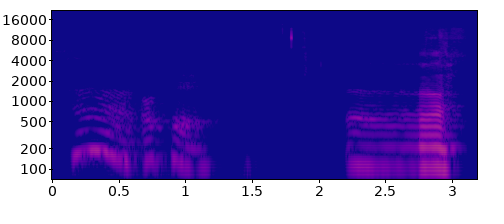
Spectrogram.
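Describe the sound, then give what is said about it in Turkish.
A pen clicks once, a short sharp snap with a small rattle after it, heard in a pause between stretches of voiced, wordless vocal sound. “Kalem burada evet, oynuyorum sürekli.”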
